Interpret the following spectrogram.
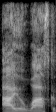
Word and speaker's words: ayahuasca: Oh, honey, that's how you say ayahuasca.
